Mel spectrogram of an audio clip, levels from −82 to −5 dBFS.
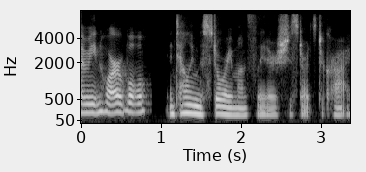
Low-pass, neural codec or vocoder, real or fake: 7.2 kHz; none; real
